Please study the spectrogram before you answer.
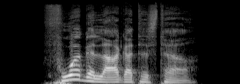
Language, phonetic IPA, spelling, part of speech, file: German, [ˈfoːɐ̯ɡəˌlaːɡɐtəstɐ], vorgelagertester, adjective, De-vorgelagertester.ogg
